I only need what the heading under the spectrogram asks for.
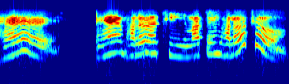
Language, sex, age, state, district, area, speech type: Bengali, female, 30-45, West Bengal, South 24 Parganas, urban, conversation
